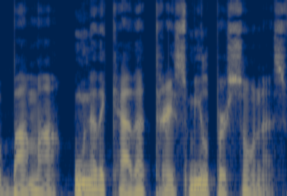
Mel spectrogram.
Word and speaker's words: Bama: Mientras tanto, en un remoto valle en el sur de China llamado Bama, pronunciado Bama, una de cada 3,000 personas vive más de 100 años activos musculosos trabajando en los campos cargando agua.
